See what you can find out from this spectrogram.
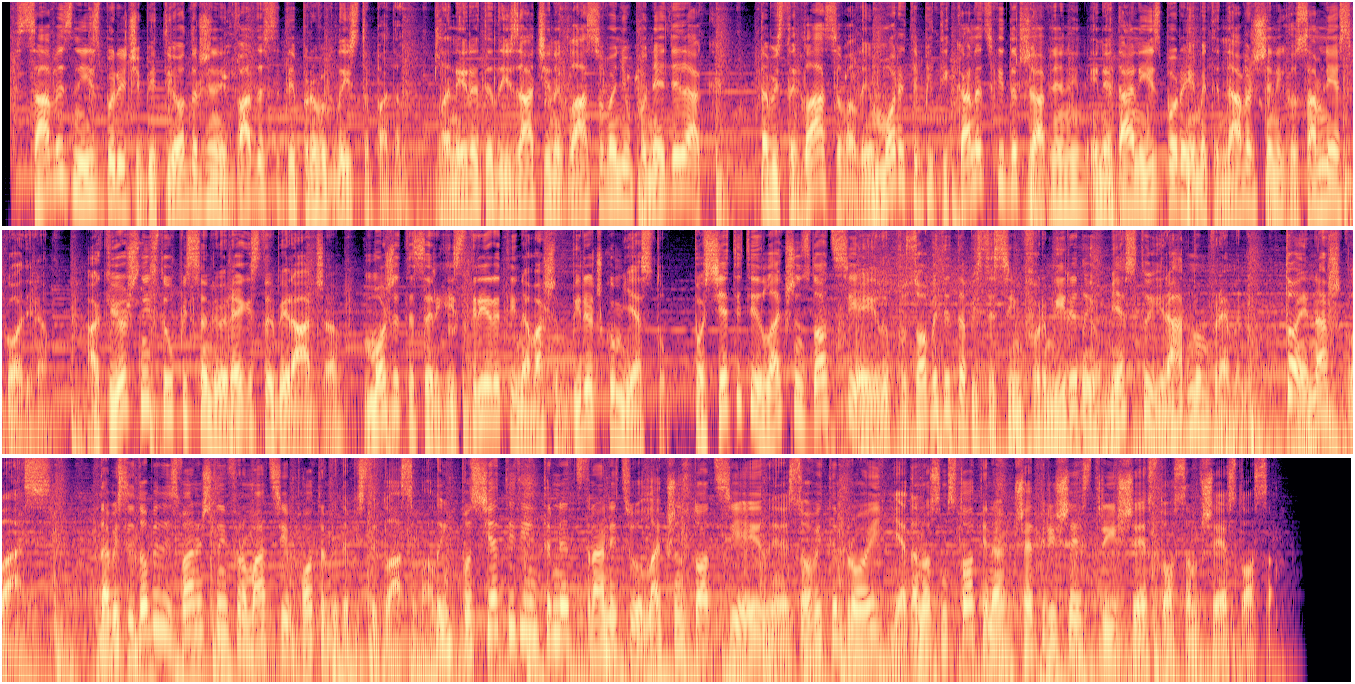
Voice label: Croatian, radio advert; Election Day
